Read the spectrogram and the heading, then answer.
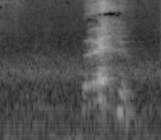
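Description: A single sharp sneeze bursts out partway through, moderately loud, then trails off quickly with no talking.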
